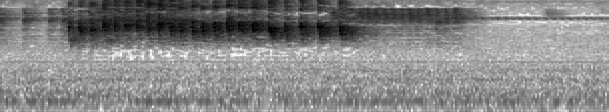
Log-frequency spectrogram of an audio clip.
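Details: Vigorous song of a greater green leafbird carrying kapas tembak imitations: a fast, buzzy, warbling run of three seconds with fine rapid repeats, then quieter thin high tones. Constant low background hum.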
